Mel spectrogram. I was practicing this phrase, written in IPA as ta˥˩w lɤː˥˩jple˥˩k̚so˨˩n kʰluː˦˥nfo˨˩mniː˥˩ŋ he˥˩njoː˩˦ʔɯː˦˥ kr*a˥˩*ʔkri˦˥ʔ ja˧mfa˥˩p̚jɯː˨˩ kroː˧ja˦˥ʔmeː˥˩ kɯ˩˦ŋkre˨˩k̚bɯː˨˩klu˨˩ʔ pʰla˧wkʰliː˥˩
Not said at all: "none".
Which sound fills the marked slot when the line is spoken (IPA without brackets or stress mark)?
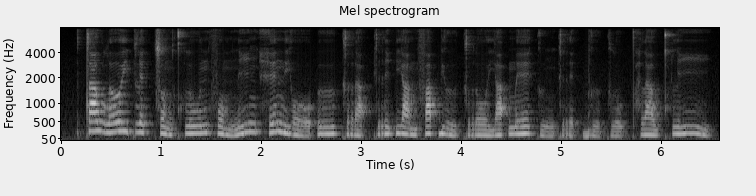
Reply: a˨˩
